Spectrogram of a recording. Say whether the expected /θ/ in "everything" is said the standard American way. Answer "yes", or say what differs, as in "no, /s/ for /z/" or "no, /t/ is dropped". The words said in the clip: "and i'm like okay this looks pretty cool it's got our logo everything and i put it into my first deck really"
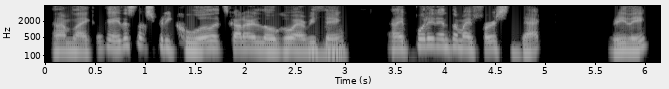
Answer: yes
